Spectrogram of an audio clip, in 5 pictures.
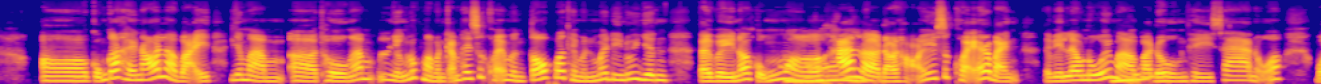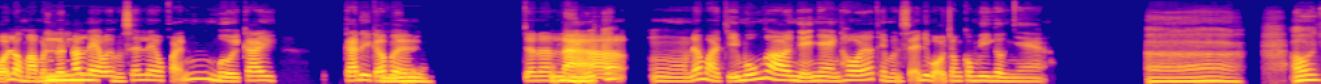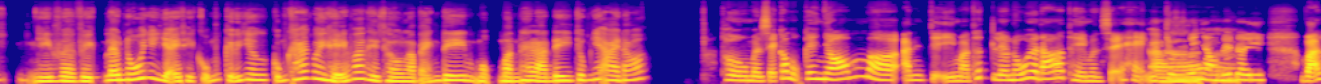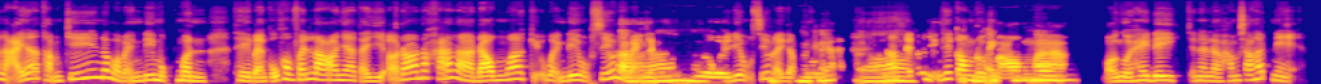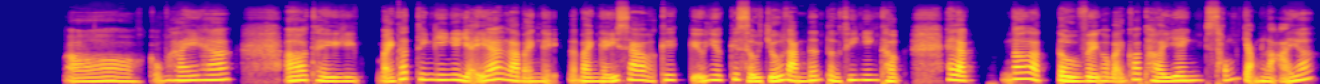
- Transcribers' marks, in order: other background noise; tapping
- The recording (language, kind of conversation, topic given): Vietnamese, podcast, Bạn đã từng thấy thiên nhiên giúp chữa lành tâm trạng của mình chưa?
